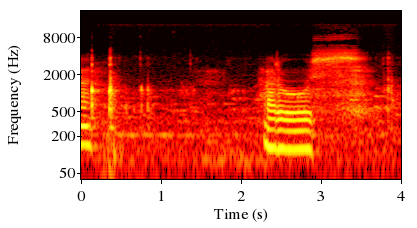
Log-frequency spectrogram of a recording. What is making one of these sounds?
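A metal bulb clicks into a plastic socket.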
